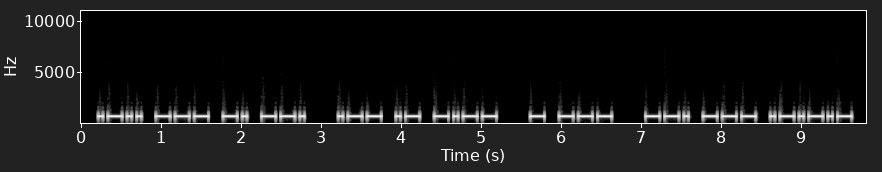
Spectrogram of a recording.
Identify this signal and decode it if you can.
Morse code, heard as a keyed tone, about 20 wpm, 700 Hz. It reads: LONG WAY TO GO.
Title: Sentences with 6-Word Phrases - 20wpm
